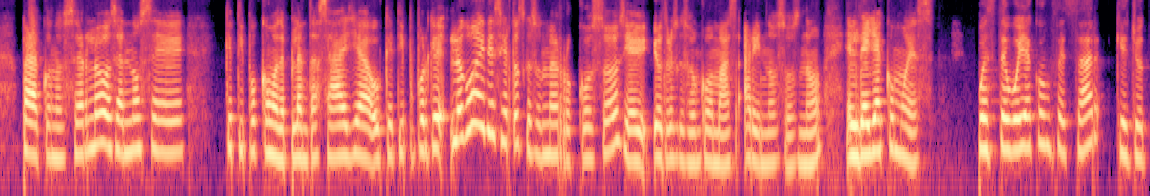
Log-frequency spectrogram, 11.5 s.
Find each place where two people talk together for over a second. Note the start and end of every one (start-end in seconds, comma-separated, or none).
none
